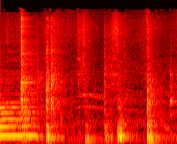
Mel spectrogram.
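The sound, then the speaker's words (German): A spatula scrapes chopped food down inside a food chopper, giving several short scraping knocks spaced unevenly across a brief moment. “So, jetzt soll ich das mit dem Spachtel da oder Spatel, wie das Ding heißt hier, alles nach unten schieben.”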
